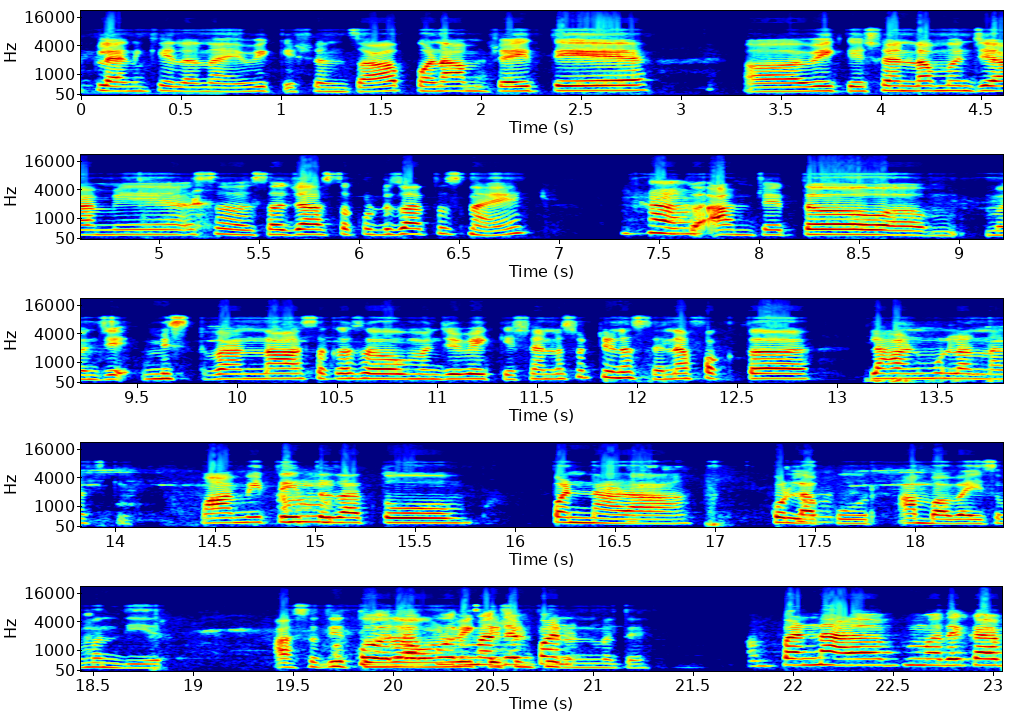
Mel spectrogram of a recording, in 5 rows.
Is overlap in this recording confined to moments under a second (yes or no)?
no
